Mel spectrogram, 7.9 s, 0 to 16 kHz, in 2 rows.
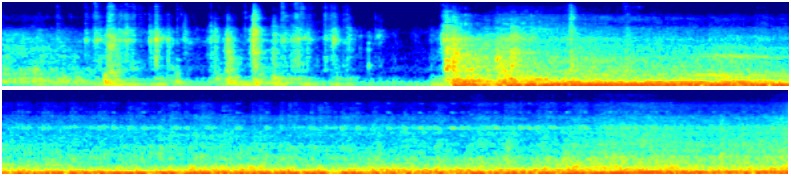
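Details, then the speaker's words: Morris Minor after draining stale varnish-smelling fuel and adding fresh fuel: engine fires into an uneven, lumpy beat near 220 per minute, running rough; owner suspects timing. "better that is running rough but it's running on running on fuel in the tank hey progress i think that's more sounds like timing"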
